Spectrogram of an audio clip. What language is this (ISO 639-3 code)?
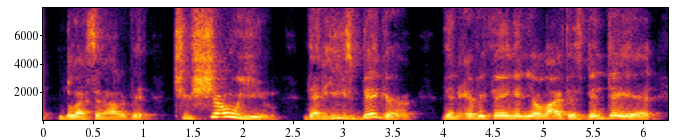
eng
